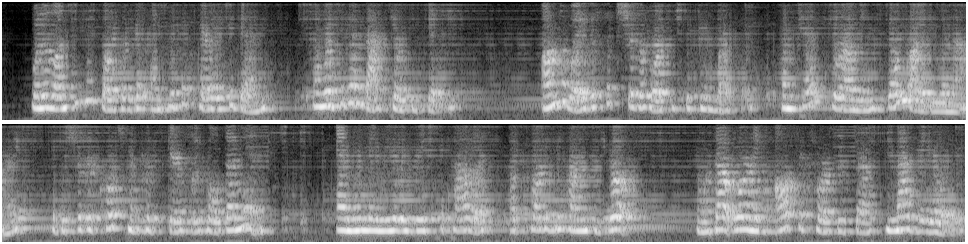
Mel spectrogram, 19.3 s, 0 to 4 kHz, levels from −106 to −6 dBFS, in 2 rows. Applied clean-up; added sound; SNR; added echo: neural separator model SepFormer DNS4.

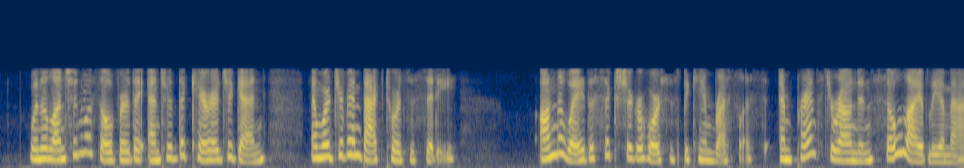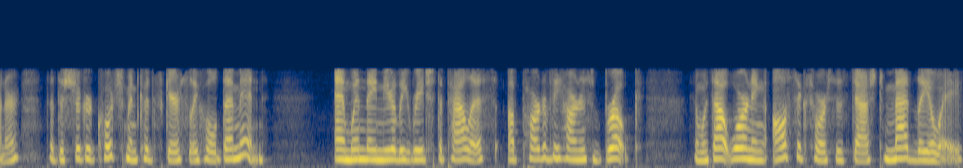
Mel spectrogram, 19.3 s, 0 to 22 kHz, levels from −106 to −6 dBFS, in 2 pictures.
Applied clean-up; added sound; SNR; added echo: none; none; none; none.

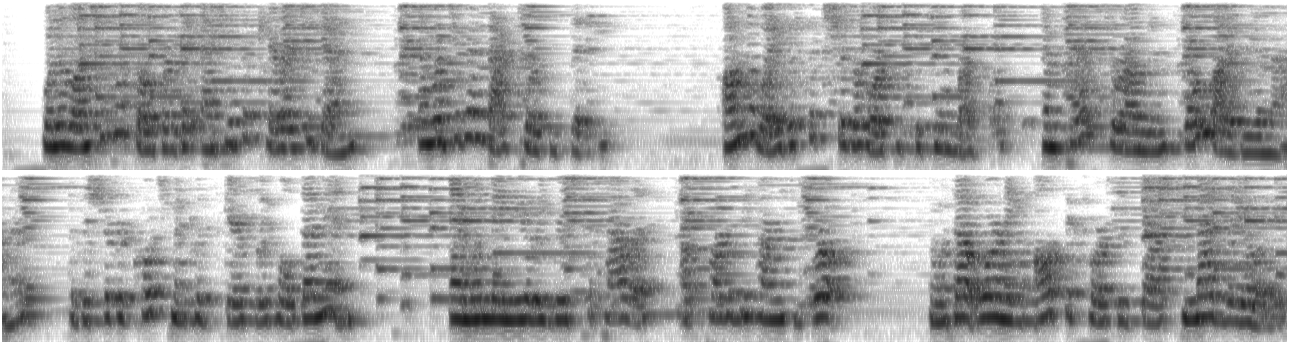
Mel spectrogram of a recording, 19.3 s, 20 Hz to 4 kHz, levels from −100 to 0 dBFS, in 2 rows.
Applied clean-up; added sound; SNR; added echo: classical method WPE with log-MMSE.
